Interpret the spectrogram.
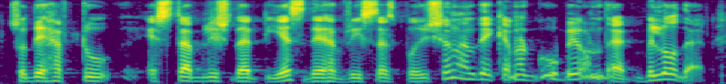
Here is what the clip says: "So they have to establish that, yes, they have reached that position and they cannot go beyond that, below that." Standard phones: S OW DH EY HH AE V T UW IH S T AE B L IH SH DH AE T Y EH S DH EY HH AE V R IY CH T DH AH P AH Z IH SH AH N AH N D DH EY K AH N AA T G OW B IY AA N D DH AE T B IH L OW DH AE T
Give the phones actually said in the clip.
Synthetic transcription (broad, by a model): S OW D EY HH AE V T UW IH S T AE B L IH SH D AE T Y EH S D EY HH AE V R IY S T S P AH Z IH SH AH N AH N D EY K AH N AA T G OW B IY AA N D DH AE T B IH L OW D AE T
